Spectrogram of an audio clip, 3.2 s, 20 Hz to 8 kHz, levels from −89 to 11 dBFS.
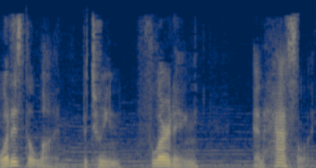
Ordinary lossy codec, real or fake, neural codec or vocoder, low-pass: AAC, 32 kbps; real; none; 7.2 kHz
